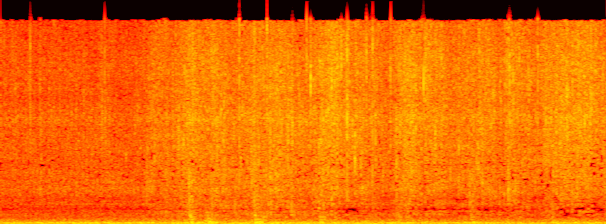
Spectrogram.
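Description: Thinly sliced raw potatoes and onions sizzling steadily in hot oil in a nonstick pan, stirred with a silicone spatula.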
